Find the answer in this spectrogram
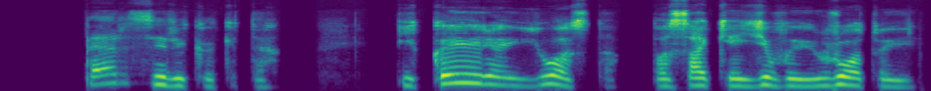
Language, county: Lithuanian, Vilnius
